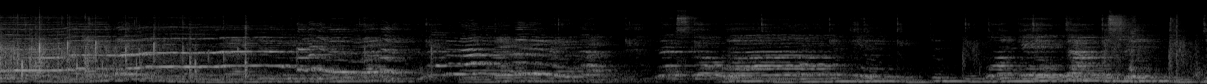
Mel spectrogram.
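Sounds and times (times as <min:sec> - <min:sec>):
male quartet singing a cappella: 0:00.0 - 0:12.0.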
